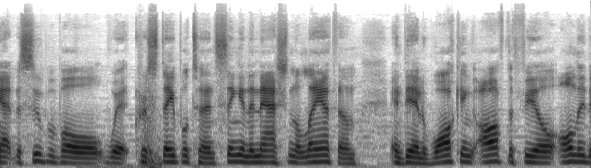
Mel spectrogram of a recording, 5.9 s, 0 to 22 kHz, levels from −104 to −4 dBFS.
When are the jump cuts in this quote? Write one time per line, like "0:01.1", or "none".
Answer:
0:01.4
